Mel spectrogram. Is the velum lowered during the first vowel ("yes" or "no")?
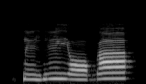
yes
